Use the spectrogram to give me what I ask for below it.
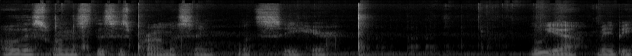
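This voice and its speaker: A soft-spoken man talks at a fairly slow pace, his medium pitch showing ordinary variation. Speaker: artist. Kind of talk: casual chat. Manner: loud.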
